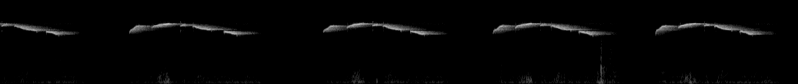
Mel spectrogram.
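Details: Red-whiskered bulbul singing competitively for voice training: five evenly spaced, high whistled phrases, each arching up and then descending in a fluid warble, about every one and a half seconds.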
